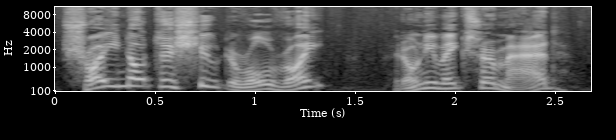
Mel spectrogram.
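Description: Man voicing a brisk, cheeky old witch woman, pitched up. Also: huge pitch swings, a bit bright, no room sound, heavily acted. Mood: matter-of-fact. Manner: folksy, colloquial, teasing and scolding. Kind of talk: audiobook character dialogue.

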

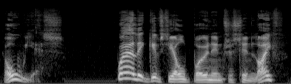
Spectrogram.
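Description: A man voicing a brisk, bossy old village witch woman in an audiobook, folksy, teasing and scolding. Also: medium pitch, huge pitch swings, a bit bright, no echo, voice pushed up. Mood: matter-of-fact. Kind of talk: audiobook character dialogue.

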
